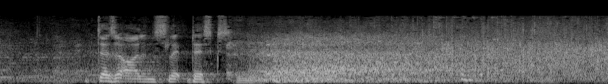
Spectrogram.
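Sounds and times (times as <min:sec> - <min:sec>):
laughter: 0:00.3 - 0:01.0, 0:02.3 - 0:05.3
speech: 0:01.0 - 0:03.3
audience clapping: 0:03.2 - 0:06.0.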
